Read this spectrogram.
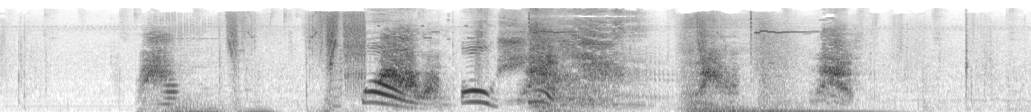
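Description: A big cat snarls and growls up close.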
